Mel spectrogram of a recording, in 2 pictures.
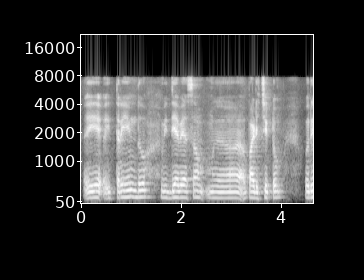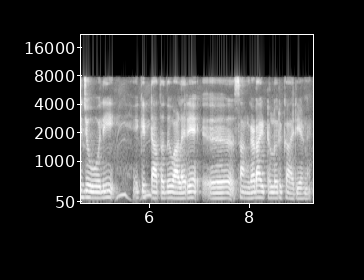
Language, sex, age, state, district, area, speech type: Malayalam, female, 30-45, Kerala, Malappuram, rural, spontaneous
